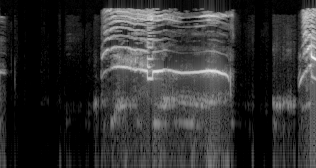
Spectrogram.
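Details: A lone kitten, its mother gone off to find food, gives one long drawn-out wailing meow holding a steady high pitch for well over a second, followed by a short murmur and the start of another cry.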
